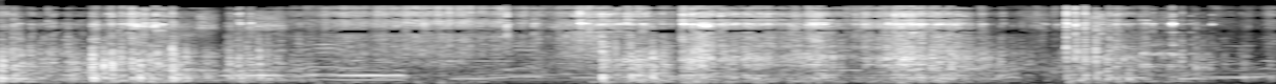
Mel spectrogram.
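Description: Crinkling plastic mailer bag and small clear plastic heart-shaped jars clattering against each other as they are shaken out of the bag onto a table, in irregular bursts of rustling and clicks.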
